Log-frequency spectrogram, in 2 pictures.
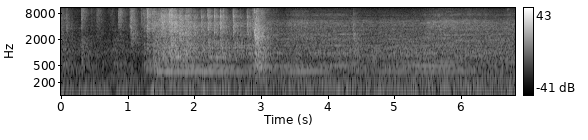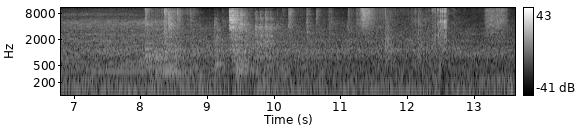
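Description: A Salem traction winding drum freight elevator running, with a loud, continuous mechanical drone and hum, a steady tone partway through, and clanks and knocks as it travels and levels at the floor.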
